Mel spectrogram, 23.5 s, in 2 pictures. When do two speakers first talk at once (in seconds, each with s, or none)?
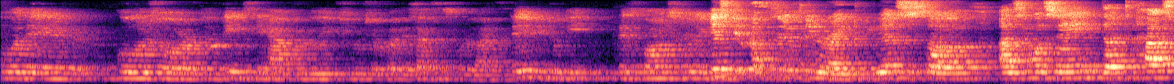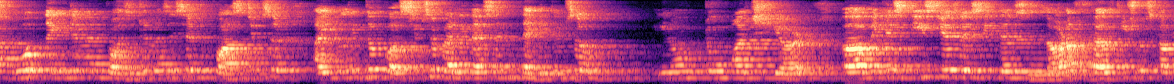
7.1 s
